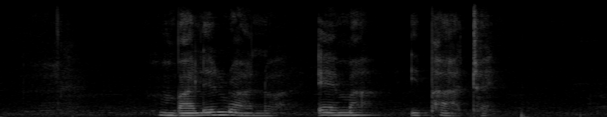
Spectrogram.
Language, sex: Xhosa, female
